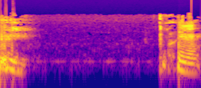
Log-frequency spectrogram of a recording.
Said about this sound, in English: I got to get my throat clear.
